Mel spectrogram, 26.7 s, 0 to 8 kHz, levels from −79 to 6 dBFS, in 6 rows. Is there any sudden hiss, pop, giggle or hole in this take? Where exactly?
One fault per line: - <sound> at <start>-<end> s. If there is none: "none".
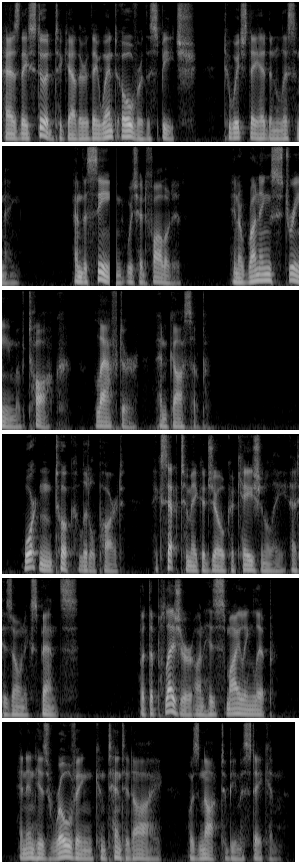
- dropout at 6.1-6.2 s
